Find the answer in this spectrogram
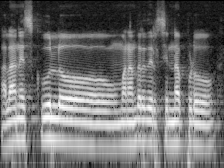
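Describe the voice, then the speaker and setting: A man's voice: mid-range voice, flat delivery, a little fast, clear, resonant tone. A young man, a mimicry artist answering interview questions earnestly, in a storytelling way. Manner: earnest, storytelling, lists names steadily.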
